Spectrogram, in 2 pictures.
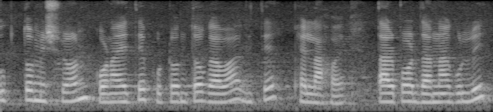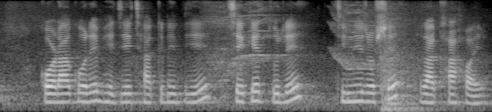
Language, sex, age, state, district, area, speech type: Bengali, female, 60+, West Bengal, Paschim Bardhaman, urban, spontaneous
